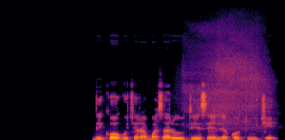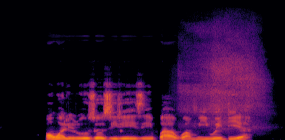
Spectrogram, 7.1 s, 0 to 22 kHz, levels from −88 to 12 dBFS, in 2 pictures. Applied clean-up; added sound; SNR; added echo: none; Hiss; 19 dB; none.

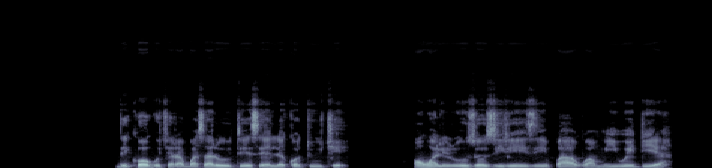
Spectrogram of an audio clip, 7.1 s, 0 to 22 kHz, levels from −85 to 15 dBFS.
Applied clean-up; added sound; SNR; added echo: none; none; none; none.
